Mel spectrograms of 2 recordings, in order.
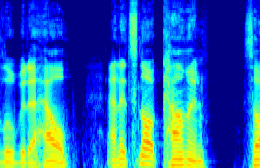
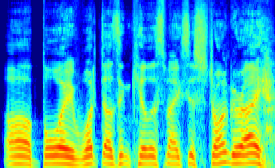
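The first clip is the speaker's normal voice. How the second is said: louder and higher, hammed-up jolly cheater; mock cheery husband; 6 semitones higher, 8 dB louder than usual. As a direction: sell it like a bright, loud pep talk. Continuing the mocked cheery husband.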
